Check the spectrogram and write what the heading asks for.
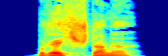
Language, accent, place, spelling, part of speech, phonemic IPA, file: German, Germany, Berlin, Brechstange, noun, /ˈbʁɛçˌʃtaŋə/, De-Brechstange.ogg
- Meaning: crowbar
